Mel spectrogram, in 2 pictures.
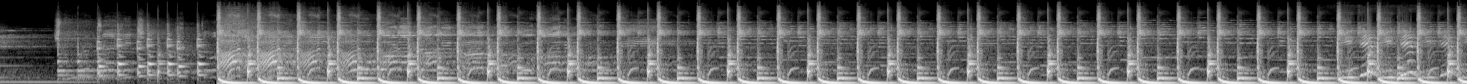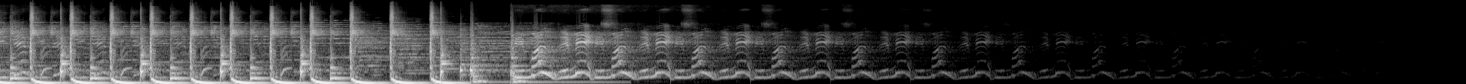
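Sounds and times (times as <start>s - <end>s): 
Bhojpuri DJ remix dance music: 0.6s - 23.2s.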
